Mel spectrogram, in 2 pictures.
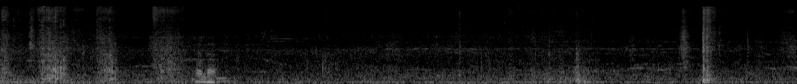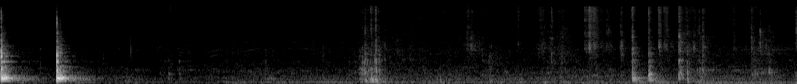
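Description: Bare feet shuffle and squelch on wet cement.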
